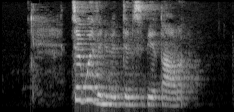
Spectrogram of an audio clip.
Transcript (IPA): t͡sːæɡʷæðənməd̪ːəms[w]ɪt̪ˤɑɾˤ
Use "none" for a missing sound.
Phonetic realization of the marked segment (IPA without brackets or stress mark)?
b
